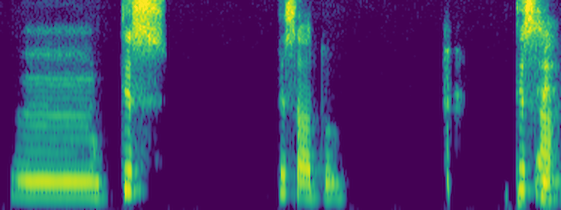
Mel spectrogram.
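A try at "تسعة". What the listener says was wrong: हाँ तिस आ, ये मुअन्नस है तो तिस आ आएगा। और मैंने बताया था इन सब पे जबर ही आती है, आपने पेश वेश नहीं लगानी। 19 से 20 तक जो गिनती होती है ना, सब पे जबर ही आएगी, तिस आ, आगे तिस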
